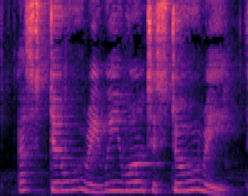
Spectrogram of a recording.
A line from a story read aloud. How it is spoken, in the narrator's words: they cried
